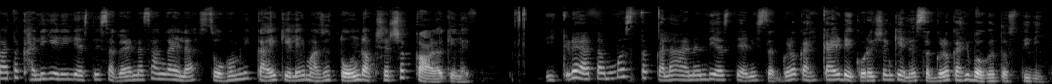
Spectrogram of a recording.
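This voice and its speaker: A woman's voice: medium pitch, mellow, husky. A woman recapping a TV serial episode in a dramatic way, acting out the lines and adding sarcastic, mocking asides. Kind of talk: dramatic recap with acted-out quotes.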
